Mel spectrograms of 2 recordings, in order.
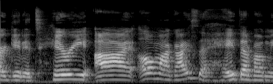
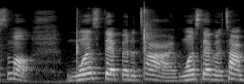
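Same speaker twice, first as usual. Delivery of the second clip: ordinary talk, nothing marked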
